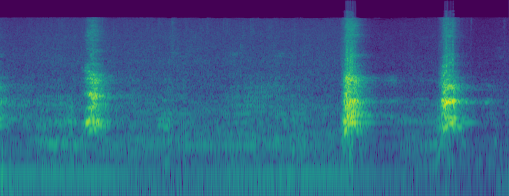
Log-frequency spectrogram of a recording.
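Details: Whippet in a barking frenzy at the Goodyear blimp flying low overhead; three separate sharp barks over about five seconds, the last two closer together, over a quiet low hum.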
